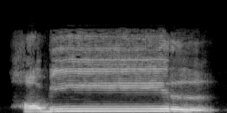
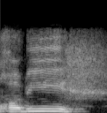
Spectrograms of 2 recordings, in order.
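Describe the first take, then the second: First: The final sound ends voiced, without escaping air. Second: The final sound ends with audible escaping air. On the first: The speaker calls it right. "فهي حرف مجهور وليس مهموس" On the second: The speaker calls it wrong. "خروج هواء ... هذا الهواء خطأ"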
